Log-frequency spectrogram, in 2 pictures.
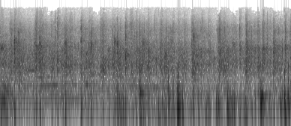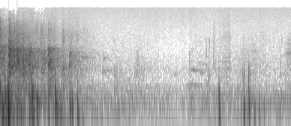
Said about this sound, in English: Hallelujah. Clap your hands one more time to the Lord.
